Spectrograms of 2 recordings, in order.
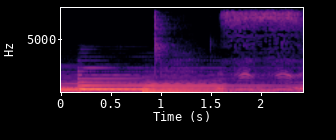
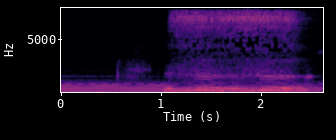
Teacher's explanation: Je dois sentir le Z qui va venir vibrer au niveau des pommettes et peut-être même dans la gencive supérieure. · le bout de la langue est derrière les dents du haut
